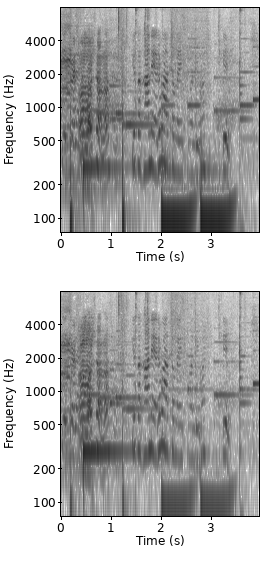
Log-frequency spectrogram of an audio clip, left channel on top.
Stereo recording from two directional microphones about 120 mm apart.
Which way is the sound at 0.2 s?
15° left (ahead or behind).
